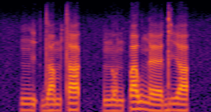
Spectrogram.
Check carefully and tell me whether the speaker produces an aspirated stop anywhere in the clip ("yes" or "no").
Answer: no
